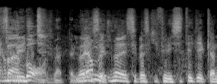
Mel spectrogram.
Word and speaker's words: Vermut: C'est Vermus, hein. Il n'y a pas de T à prononcer. Hein. Mais ils Oui, écrivent mais enfin Vermut. bon, je m'appelle Non, Vermus.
